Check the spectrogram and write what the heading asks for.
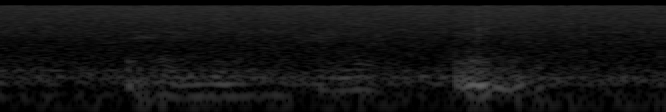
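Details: Soft, low rumbling snores from a sleeping dog, with one louder snort near the end; snoring.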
